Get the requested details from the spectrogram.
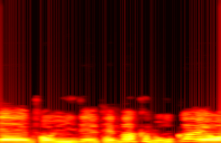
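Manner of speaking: tearful, weepy, crying voice. Retelling students who came to the teacher crying: imitating crying students. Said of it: "막 울면서 왔더라고요".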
